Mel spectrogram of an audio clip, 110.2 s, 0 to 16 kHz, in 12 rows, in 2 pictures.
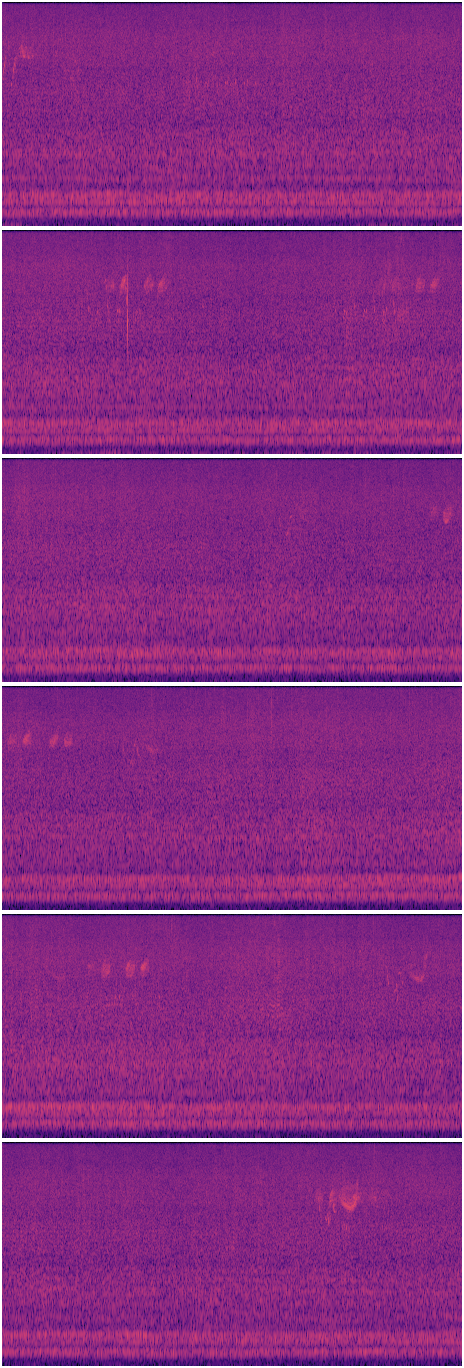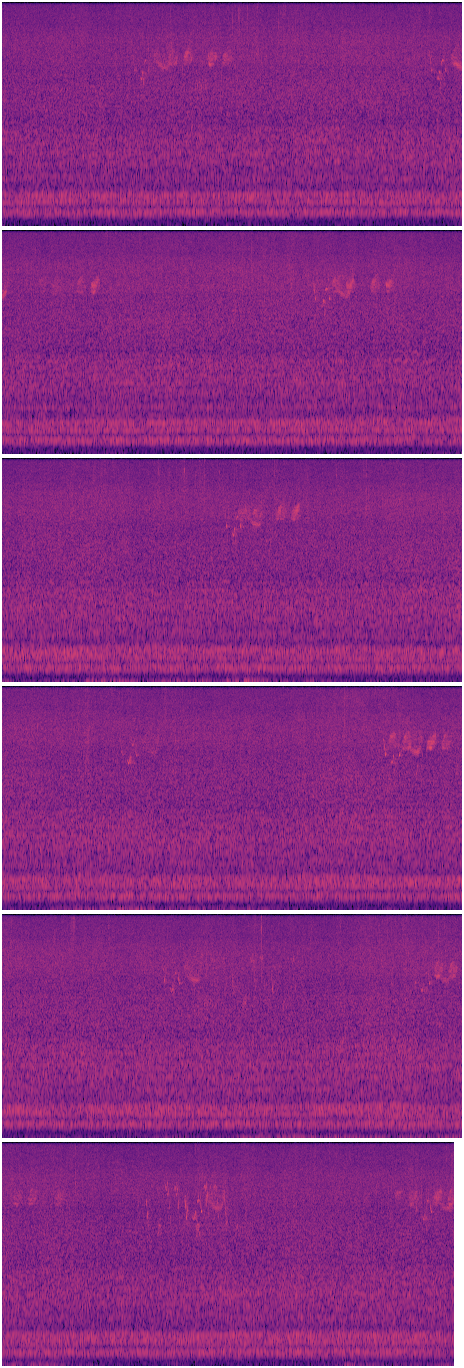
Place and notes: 퇴골계곡 꿀벌집 속에 4월18일 into the beehive
...the bees become somewhat disturbed and defensive as the apiarist opens up the hive and removes the combs for inspection...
